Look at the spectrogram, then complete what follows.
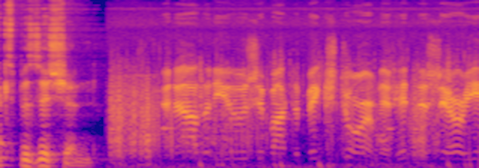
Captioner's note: static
